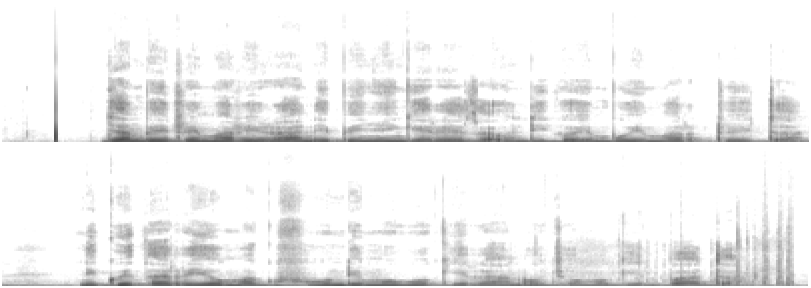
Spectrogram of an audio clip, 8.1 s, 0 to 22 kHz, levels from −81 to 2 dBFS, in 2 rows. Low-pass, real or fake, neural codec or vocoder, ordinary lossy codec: none; real; none; none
